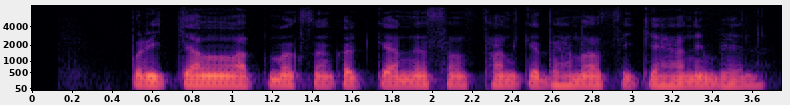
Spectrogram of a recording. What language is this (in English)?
Maithili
